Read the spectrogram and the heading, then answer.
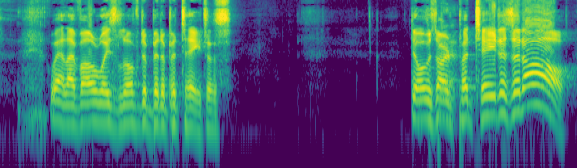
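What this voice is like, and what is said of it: Put-on Irish accent. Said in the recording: “an Irish accent”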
